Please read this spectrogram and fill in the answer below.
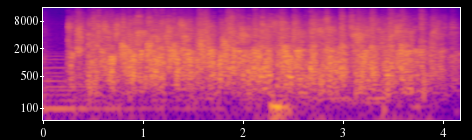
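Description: Audience applauding at the end of a song, the clapping starting suddenly a moment in and going on steadily.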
